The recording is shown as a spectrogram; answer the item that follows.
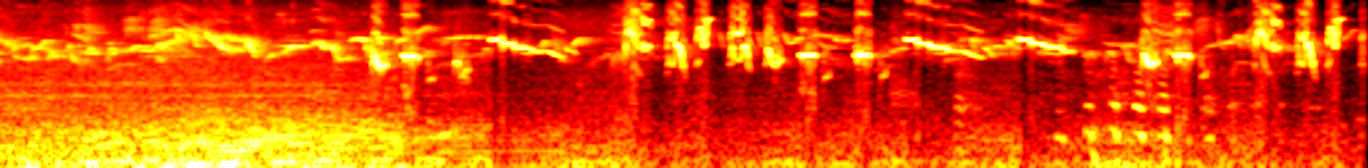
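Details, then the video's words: Oriental magpie-robin song: a wavering, softer warble at first over low rumble, then loud, clipped whistles and sharp chips repeated about once a second. "kacer gacor nagen sampe leklok"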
